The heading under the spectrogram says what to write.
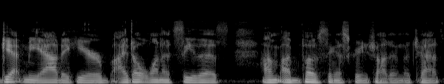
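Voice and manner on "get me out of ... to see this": put-on pleading tone, quieter. Retelling a game character's line from a scene: imitating a plea.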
